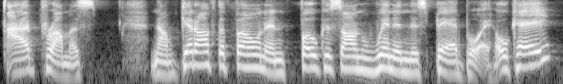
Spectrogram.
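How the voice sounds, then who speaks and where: A slightly low voice plays a middle-aged mother in a modern audio drama. She is loving, playful and reassuring, and sounds natural. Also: animated, unhurried, a bit bright. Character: warm, reassuring, playful mother of a grown son.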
